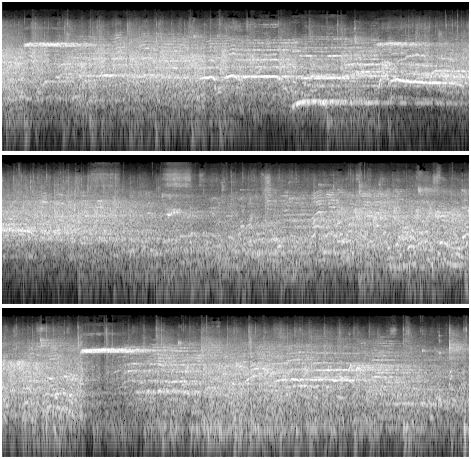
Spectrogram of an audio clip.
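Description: Spectators in a hall murmur and call out.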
